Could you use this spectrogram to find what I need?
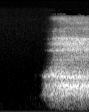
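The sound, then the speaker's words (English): A deep breath drawn in as one steady, airy inhale that starts abruptly after a short silence and holds at an even loudness to the end, with no voice. “Take a deep breath in.”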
